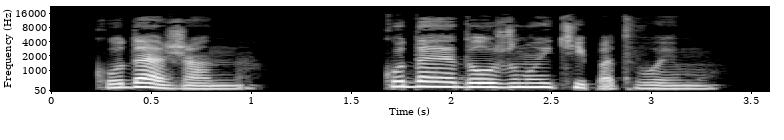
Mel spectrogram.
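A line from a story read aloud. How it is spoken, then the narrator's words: Calm, mockingly condescending. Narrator (Russian): Спокойно спросил Макс, явственно прозвучала та самая нотка насмешливой снисходительности в его голосе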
